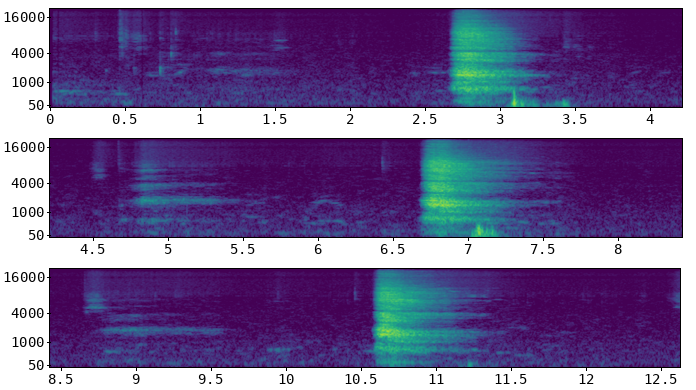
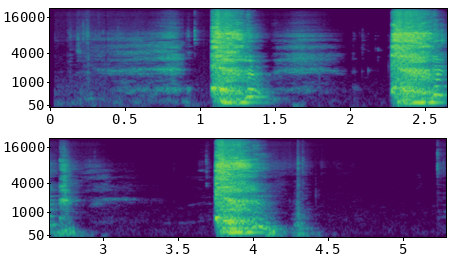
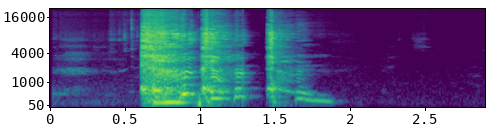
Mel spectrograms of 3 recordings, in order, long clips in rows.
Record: {"exhalation_length": "12.6 s", "exhalation_amplitude": 32768, "exhalation_signal_mean_std_ratio": 0.22, "three_cough_length": "5.3 s", "three_cough_amplitude": 32768, "three_cough_signal_mean_std_ratio": 0.36, "cough_length": "2.9 s", "cough_amplitude": 32768, "cough_signal_mean_std_ratio": 0.4, "survey_phase": "alpha (2021-03-01 to 2021-08-12)", "age": "45-64", "gender": "Female", "wearing_mask": "No", "symptom_none": true, "symptom_onset": "6 days", "smoker_status": "Never smoked", "respiratory_condition_asthma": false, "respiratory_condition_other": false, "recruitment_source": "REACT", "submission_delay": "1 day", "covid_test_result": "Negative", "covid_test_method": "RT-qPCR"}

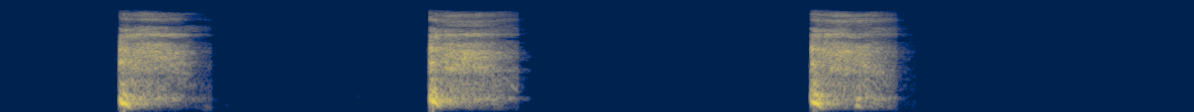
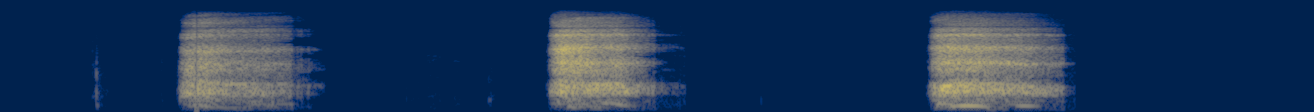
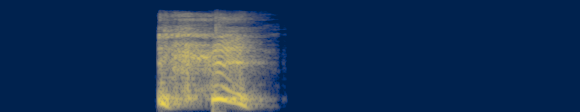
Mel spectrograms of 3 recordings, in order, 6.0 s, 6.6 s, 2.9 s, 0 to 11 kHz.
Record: {"three_cough_length": "6.0 s", "three_cough_amplitude": 30519, "three_cough_signal_mean_std_ratio": 0.27, "exhalation_length": "6.6 s", "exhalation_amplitude": 16631, "exhalation_signal_mean_std_ratio": 0.34, "cough_length": "2.9 s", "cough_amplitude": 28448, "cough_signal_mean_std_ratio": 0.31, "survey_phase": "beta (2021-08-13 to 2022-03-07)", "age": "45-64", "gender": "Male", "wearing_mask": "No", "symptom_cough_any": true, "symptom_runny_or_blocked_nose": true, "symptom_shortness_of_breath": true, "symptom_fatigue": true, "symptom_headache": true, "symptom_onset": "4 days", "smoker_status": "Current smoker (11 or more cigarettes per day)", "respiratory_condition_asthma": false, "respiratory_condition_other": false, "recruitment_source": "Test and Trace", "submission_delay": "1 day", "covid_test_result": "Positive", "covid_test_method": "RT-qPCR", "covid_ct_value": 21.8, "covid_ct_gene": "N gene"}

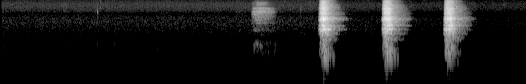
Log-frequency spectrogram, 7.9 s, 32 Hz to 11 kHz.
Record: {"exhalation_length": "7.9 s", "exhalation_amplitude": 26021, "exhalation_signal_mean_std_ratio": 0.19, "survey_phase": "beta (2021-08-13 to 2022-03-07)", "age": "18-44", "gender": "Female", "wearing_mask": "No", "symptom_none": true, "smoker_status": "Ex-smoker", "respiratory_condition_asthma": false, "respiratory_condition_other": false, "recruitment_source": "REACT", "submission_delay": "1 day", "covid_test_result": "Negative", "covid_test_method": "RT-qPCR"}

